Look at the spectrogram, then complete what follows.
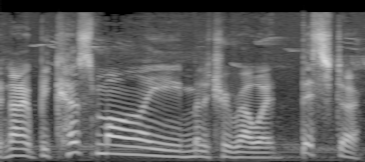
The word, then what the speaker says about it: Bicester: because my military Railway Bicester now that's definitely the right pronunciation on that one bista not bisester um because that was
